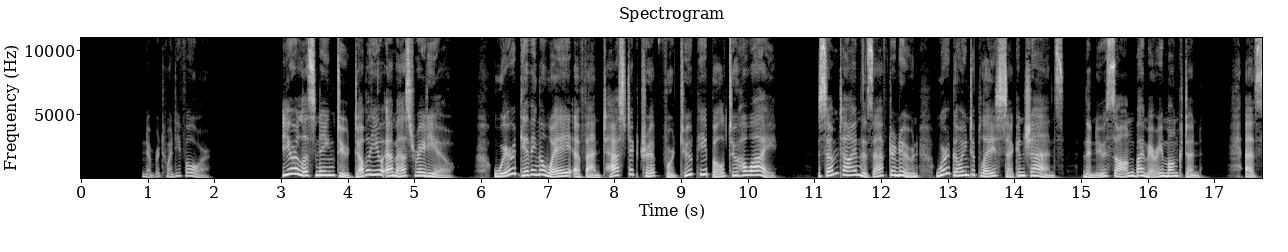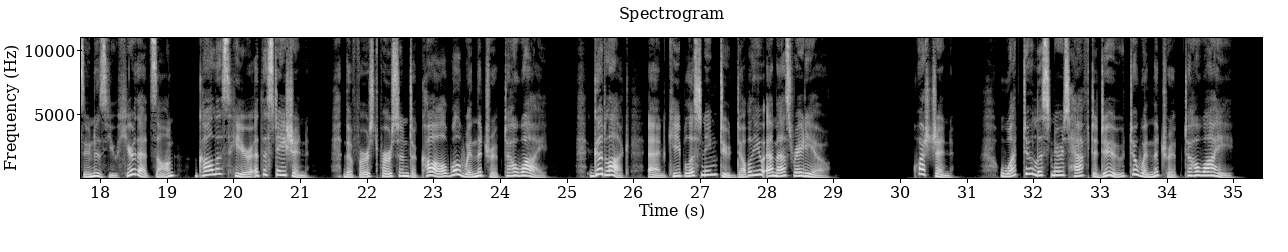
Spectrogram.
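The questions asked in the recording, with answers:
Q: What do listeners have to do to win the trip to Hawaii?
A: Be the first to call when they hear the song Second Chance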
